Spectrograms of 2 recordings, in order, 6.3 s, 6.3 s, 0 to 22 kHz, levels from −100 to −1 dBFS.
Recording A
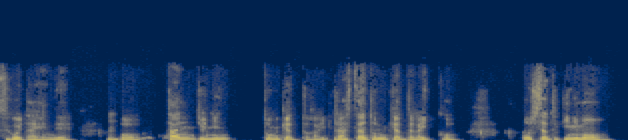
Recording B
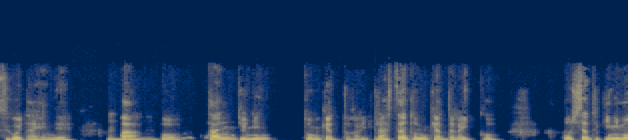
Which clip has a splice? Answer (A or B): A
